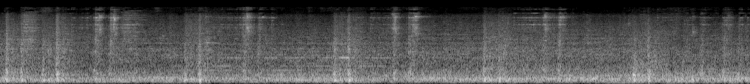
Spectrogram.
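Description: Intermodal freight train cars, trailers on flatcars and double-stack container cars, rolling past: a steady rumble of steel wheels on rail, broken by irregular sharp clicks as the wheels cross rail joints.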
